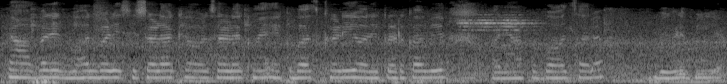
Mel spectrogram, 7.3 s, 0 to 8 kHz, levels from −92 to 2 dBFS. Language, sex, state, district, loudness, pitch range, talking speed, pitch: Hindi, female, Jharkhand, Jamtara, -34 LUFS, 195-240 Hz, 230 wpm, 235 Hz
